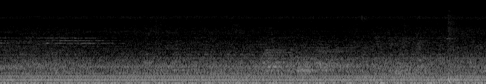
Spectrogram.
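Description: Echizen Railway electric train heard from inside the car: a steady low rumble with an even, unchanging electrical hum.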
